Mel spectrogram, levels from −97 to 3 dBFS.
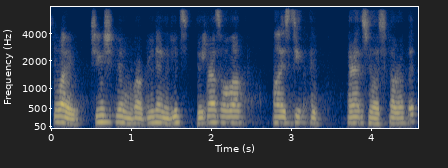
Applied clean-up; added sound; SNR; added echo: neural mask model DeepFilterNet 3.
